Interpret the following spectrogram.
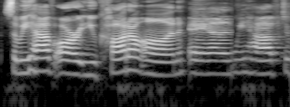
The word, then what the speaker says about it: yukata: before I can't remember the word yucata but I've been saying it wrong like the entire trip so we have our Yukata on and we have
